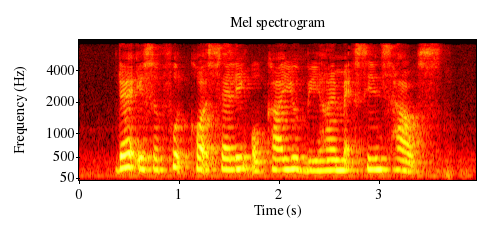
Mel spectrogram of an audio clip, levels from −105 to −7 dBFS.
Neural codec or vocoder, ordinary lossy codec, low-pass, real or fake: none; MP3, 48 kbps; 7.2 kHz; real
